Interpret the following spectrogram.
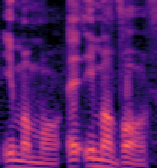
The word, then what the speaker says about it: Imavov: Like, I'm making history even when I lose, and I'm grateful to even Nasruddin Imavov, sorry, I learned how to say his name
